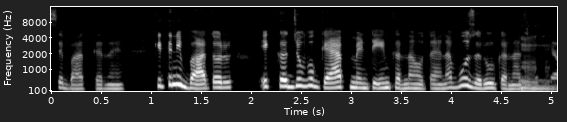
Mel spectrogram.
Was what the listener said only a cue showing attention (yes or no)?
no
